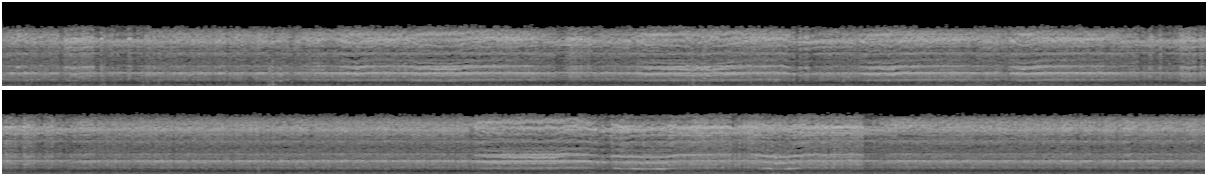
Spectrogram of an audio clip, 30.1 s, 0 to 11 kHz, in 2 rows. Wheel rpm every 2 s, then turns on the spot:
230, 230, 230, 230, 220, 230, 230, 230, 230, 230, 230, 220, 230, 230, 230.
none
